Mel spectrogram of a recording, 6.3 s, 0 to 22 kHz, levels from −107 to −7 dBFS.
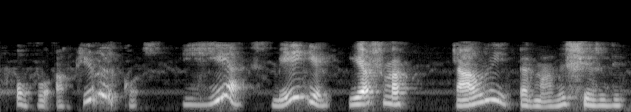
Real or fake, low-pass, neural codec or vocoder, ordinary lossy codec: fake; 5.4 kHz; codec, 16 kHz, 16 kbps, FunCodec, trained on LibriTTS, 50 frames a second; MP3, 48 kbps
